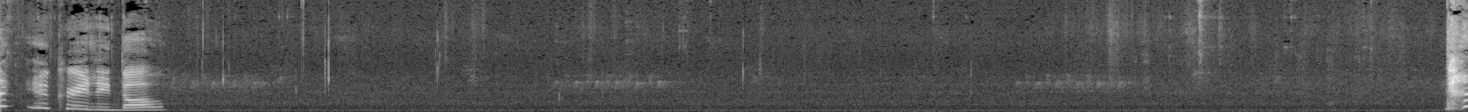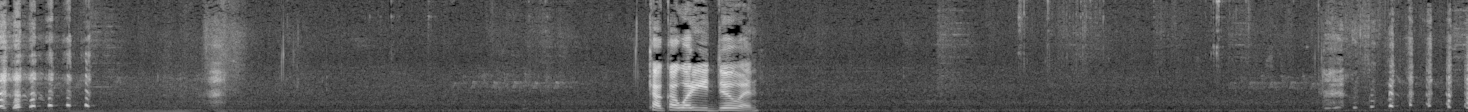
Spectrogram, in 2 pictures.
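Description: A small dog yelps and whines in short, high bursts.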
